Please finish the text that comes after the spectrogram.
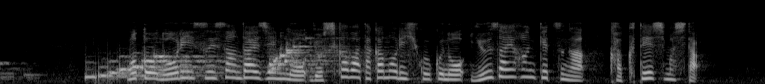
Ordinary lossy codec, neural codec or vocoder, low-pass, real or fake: none; vocoder, 22.05 kHz, 80 mel bands, Vocos; 7.2 kHz; fake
